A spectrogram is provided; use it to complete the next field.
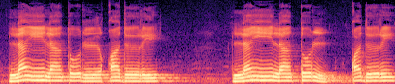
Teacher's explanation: قاف حروف مستعلیه کې راځي، پیړ به وایو، غټ به وایو، په ډکه خوله سره به وایو.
